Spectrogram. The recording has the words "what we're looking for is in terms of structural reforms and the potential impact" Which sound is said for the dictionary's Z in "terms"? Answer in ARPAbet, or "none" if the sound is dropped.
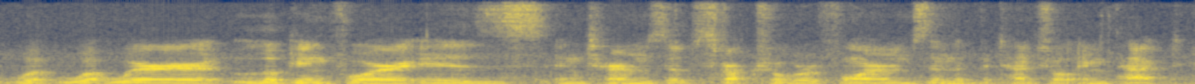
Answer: Z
